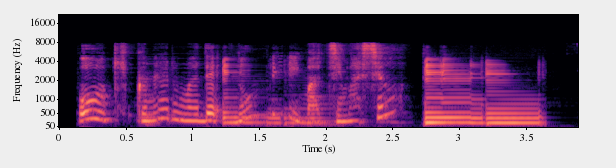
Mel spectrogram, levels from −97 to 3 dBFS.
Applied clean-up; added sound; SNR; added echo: neural mask model DeepFilterNet 3.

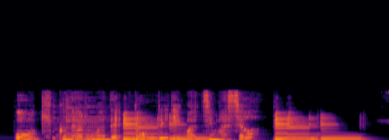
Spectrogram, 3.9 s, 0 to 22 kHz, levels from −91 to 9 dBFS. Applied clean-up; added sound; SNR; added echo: classical method WPE with log-MMSE.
